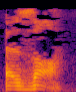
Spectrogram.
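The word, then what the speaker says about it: Azah (עזה): Gaza, if you pronounced it in Hebrew, is Azah.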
